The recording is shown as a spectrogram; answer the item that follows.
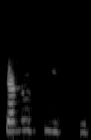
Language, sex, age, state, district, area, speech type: Kashmiri, female, 30-45, Jammu and Kashmir, Srinagar, urban, conversation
